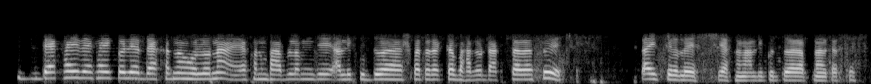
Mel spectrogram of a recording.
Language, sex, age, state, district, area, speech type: Bengali, female, 45-60, West Bengal, Alipurduar, rural, conversation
